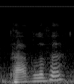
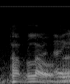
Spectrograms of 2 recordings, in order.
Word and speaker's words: Pavlova: incident with, was it Pavlova? Pavlova. Pavlova, you mean of course. when accent the second syllable.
